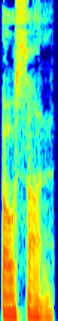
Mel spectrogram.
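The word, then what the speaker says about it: boatswain: Back on deck, you'll meet the Bosan or Bosan, pronounced Bosan, because sailors like to keep you guessing.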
